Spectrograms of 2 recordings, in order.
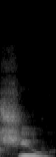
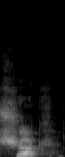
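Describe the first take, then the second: First: The name ends with an oo vowel. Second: The name ends with a k sound. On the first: The speaker calls it wrong. "not Shoe. So last week when I pronounced it Shoe, uh, I was wrong" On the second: The speaker calls it right. "It's pronounced Shuck"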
